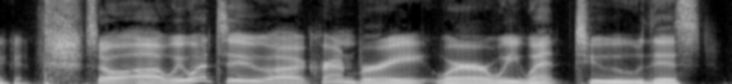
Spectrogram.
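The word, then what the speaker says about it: Cranbury: Is it spelled like cranberry, but you say Cranberry? – No, B-U-R-Y, Cranberry, because it's near Danbury and Southbury.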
